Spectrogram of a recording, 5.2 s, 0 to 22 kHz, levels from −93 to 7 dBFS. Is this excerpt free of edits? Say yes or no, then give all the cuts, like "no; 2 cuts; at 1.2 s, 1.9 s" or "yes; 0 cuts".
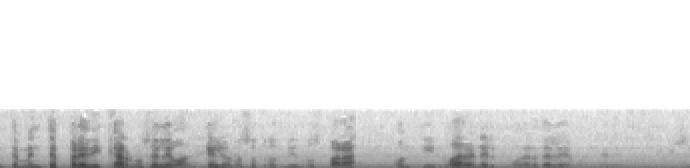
yes; 0 cuts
